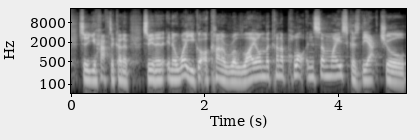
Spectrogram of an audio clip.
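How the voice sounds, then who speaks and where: Speaking at a very fast pace with a Mancunian accent, a man uses a fairly high pitch and ordinary pitch variation in a very clean recording with a silent background. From Manchester, England. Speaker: podcast host. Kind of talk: casual chat. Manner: halting.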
